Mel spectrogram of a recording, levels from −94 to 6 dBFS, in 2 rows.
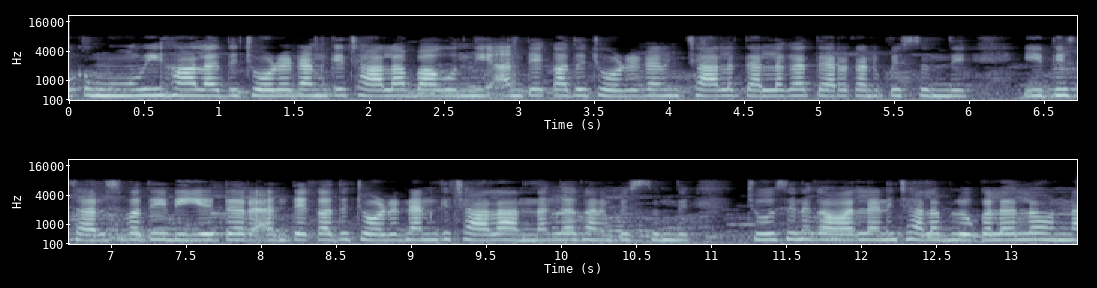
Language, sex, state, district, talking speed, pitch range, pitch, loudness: Telugu, female, Andhra Pradesh, Srikakulam, 125 wpm, 270-280 Hz, 275 Hz, -18 LUFS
